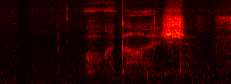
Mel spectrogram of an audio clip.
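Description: Soft whispered vocal sounds from a woman, with a short hiss near the end.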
